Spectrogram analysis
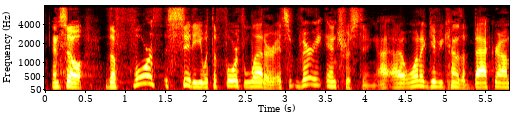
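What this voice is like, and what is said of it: Kentucky accent. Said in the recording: “I'm going to use very much my Kentucky accent.”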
